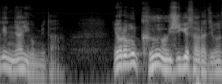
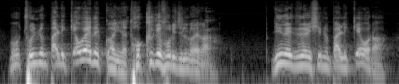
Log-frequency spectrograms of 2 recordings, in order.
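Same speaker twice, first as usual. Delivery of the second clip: a lazy jeer that swells into a loud, higher taunt; mocking taunt; 3 semitones higher, 6 dB louder than usual. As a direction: goad the prophets to shout louder for their god. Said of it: "하품하면서 조롱합니다". (점점 커지는 조롱조 야유)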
